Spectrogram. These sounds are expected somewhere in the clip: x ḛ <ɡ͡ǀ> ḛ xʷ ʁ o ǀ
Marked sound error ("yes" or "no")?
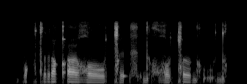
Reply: yes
